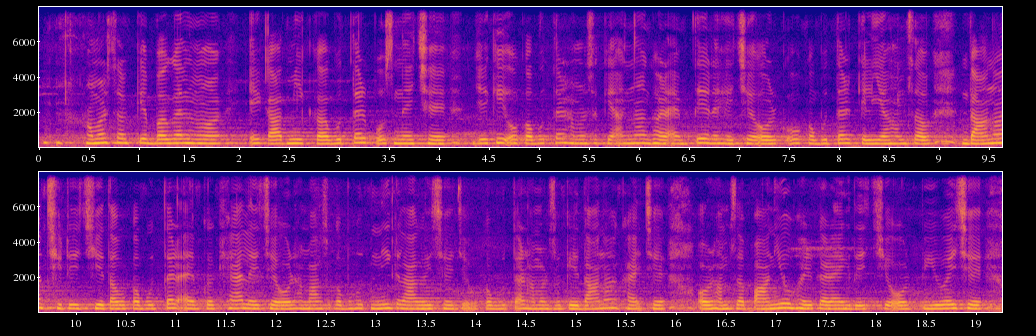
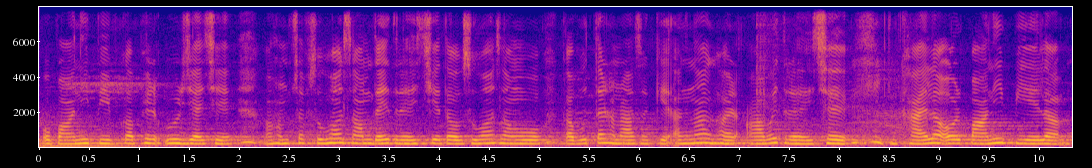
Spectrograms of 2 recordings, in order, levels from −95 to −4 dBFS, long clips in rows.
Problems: background sounds at intervals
